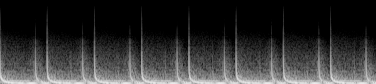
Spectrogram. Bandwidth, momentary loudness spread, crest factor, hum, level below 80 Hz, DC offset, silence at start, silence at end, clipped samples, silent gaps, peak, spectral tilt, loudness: 3.3 kHz; 1 LU; 10 dB; none; -12 dBFS; under 0.1%; 0 s; 0 s; under 0.1%; none; 0 dBFS; -11 dB/octave; -13 LUFS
